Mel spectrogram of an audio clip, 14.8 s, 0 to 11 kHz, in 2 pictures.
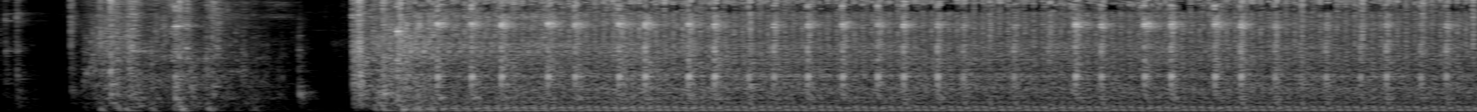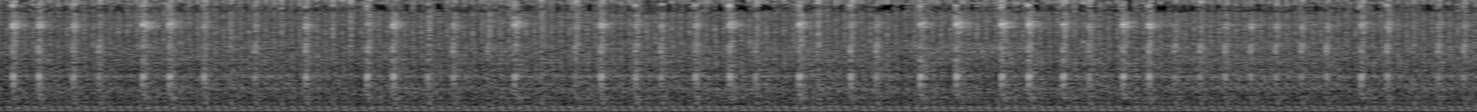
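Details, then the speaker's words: Briggs & Stratton flathead gasoline mower engine running on diesel with four spark plug non-foulers as a hot-bulb setup, after a pull start: harsh, uneven rattling knock about 200 a minute; diesel detonation knock. "four of these spark plug non-foulers on there, this engine is starting to make a lot of racket. As you can hear, there's a loud knocking sound that just doesn't sound too great. This engine was knocking like crazy with four of these things on there."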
